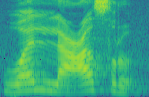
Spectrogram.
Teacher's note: واو کو لام کے ساتھ ملا کے جب لام ساکن ہو تھوڑا سا ہولڈ کرتے ہیں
